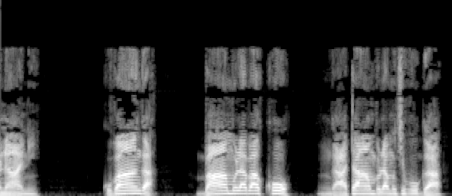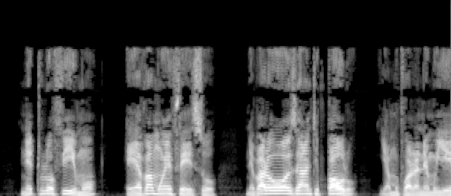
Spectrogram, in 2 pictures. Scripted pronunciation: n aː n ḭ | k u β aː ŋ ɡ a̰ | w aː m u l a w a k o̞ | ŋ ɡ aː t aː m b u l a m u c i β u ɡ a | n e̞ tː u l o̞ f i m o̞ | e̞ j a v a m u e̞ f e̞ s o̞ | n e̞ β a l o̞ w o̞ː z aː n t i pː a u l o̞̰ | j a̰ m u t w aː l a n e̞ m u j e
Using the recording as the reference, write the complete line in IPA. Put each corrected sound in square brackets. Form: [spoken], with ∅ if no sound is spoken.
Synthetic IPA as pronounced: n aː n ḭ | k u β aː ŋ ɡ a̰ | [β] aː m u l a [β] a k o̞ | ŋ ɡ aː t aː m b u l a m u c i β u ɡ a | n e̞ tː u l o̞ f i m o̞ | e̞ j a v a m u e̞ f e̞ s o̞ | n e̞ β a l o̞ w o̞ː z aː n t i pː a u l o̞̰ | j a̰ m u t w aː l a n e̞ m u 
